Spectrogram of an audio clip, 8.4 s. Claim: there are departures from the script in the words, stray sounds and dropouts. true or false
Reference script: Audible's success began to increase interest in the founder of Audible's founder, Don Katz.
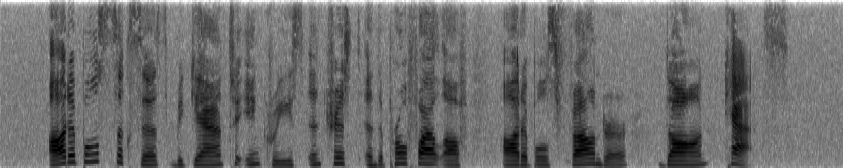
true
